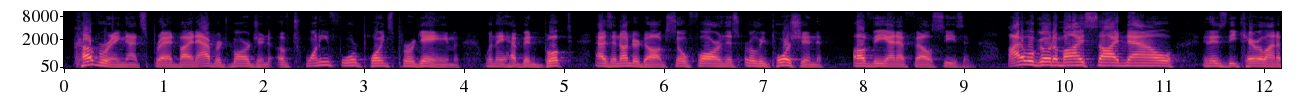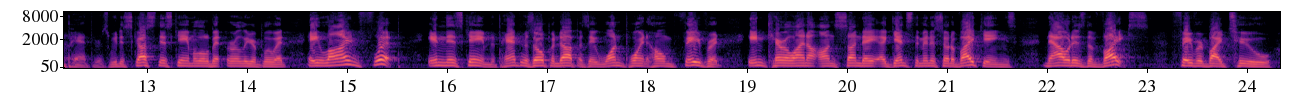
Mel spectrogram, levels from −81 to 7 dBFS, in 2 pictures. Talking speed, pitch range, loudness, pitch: 205 wpm, 125-155 Hz, -25 LUFS, 140 Hz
